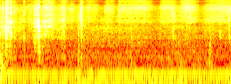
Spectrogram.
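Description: A paper envelope being handled and creased by hand: a few light rustles and taps in the first half-second, then faint rubbing as the fold is smoothed flat. A low steady hum runs underneath.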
